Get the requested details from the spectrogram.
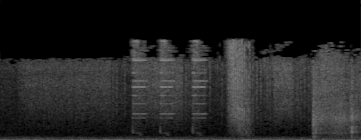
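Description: Keys click as fingers type on a keyboard.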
